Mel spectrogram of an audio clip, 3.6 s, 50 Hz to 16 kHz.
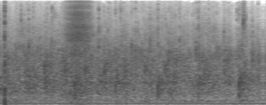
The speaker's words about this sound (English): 2013 to 2025, Generation Alpha. Let's clap for Alpha, everybody.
